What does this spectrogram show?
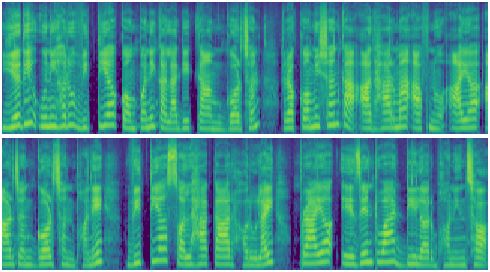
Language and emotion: Nepali, neutral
